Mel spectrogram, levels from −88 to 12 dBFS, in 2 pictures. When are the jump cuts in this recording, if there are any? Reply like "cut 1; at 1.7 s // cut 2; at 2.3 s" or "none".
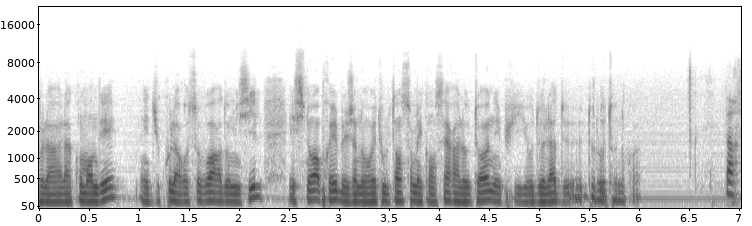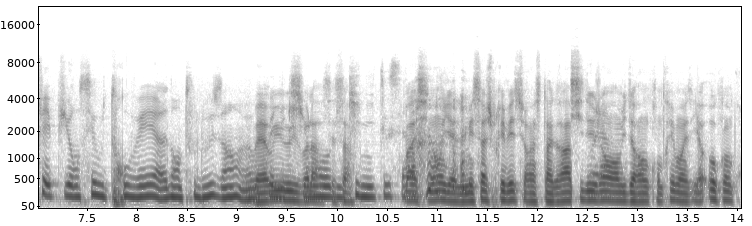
cut 1; at 12.3 s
